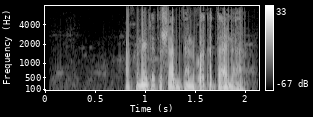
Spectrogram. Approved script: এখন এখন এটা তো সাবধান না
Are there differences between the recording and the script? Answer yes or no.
yes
